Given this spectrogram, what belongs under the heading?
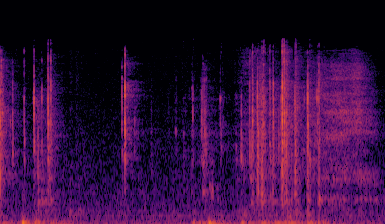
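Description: Typing on a computer keyboard to enter a username and password, with short bursts of close, crisp key clicks in an uneven rhythm and quiet pauses between them.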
